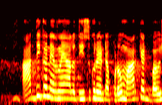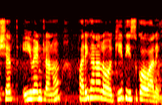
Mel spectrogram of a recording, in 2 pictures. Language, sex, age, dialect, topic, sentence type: Telugu, female, 31-35, Central/Coastal, banking, statement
